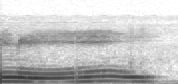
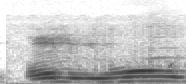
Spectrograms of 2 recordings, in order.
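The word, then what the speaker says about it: μ: Então, quando se usa aí o mi, por exemplo, com u e o ni com u, é o u alemão. Não é o nosso u, por isso que a pronúncia é de i. Por isso que fica ni ao invés de nu.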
